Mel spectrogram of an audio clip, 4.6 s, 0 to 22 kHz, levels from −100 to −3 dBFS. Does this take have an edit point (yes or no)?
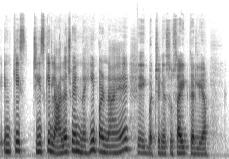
yes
